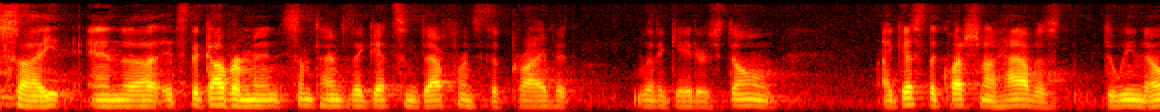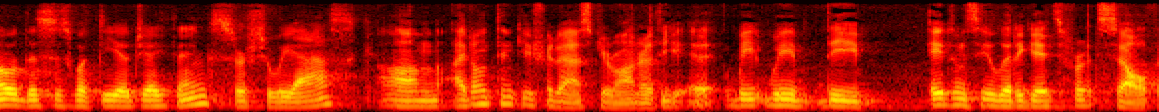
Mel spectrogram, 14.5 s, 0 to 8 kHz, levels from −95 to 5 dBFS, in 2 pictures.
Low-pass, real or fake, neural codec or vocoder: 7.2 kHz; fake; codec, 16 kHz in and 24 kHz out, 2.2 kbps, FireRedTTS-2 codec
